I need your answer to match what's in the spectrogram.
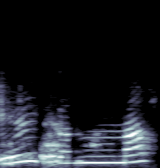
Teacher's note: you ignore the sound of the ba and you straight away join the kaf to the mim. But then you also must make sure that you have the gunna sound because it is a mim mushaddad.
